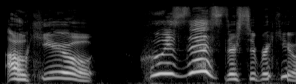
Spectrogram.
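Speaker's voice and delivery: high, loud delighted squeal; excited squeal. Real, not acted. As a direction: squeal over something cute. Squealing at cute character.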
